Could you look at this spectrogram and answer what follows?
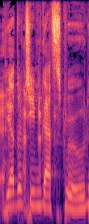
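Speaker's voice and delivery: usual speaking voice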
